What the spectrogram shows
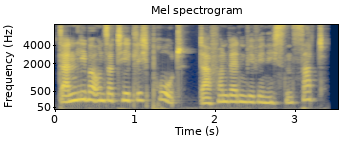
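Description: A woman's voice: fairly low pitch, moderate pace, a little mellow, close to an everyday voice. A woman voicing a poor, modest fisherman in a fairy-tale reading, in a plain, sensible tone. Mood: plain, hopeful.

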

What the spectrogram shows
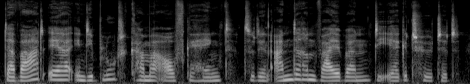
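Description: Hushed woman reading a fairy tale. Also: on the low side, steady tone, normal speed, no room sound. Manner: hushed, often dropping to a soft whisper. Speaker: storyteller.

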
